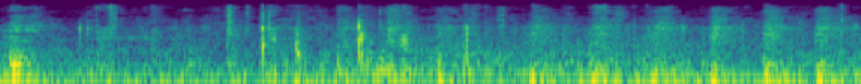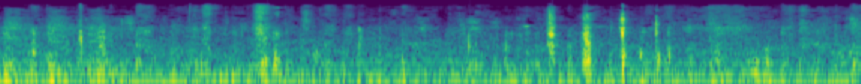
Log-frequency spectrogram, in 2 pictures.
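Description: Puppies suckling at their mother's teats: soft, irregular wet sucking and smacking clicks, with a few sharper clicks about seven seconds in.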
